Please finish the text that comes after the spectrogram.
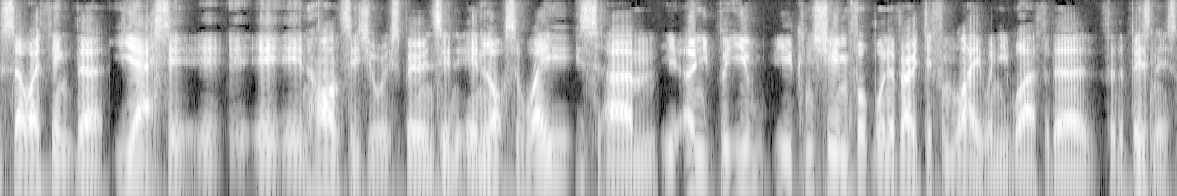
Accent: Southampton, South East England, United Kingdom; I grew up in Southampton

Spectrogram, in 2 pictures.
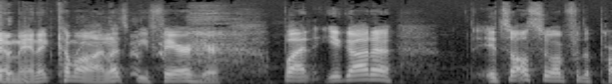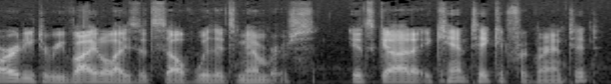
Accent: Northern Ontario, Canada; I'm from Northern Ontario.

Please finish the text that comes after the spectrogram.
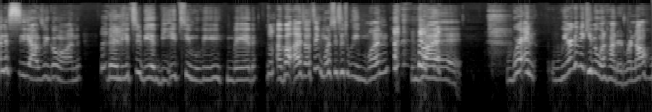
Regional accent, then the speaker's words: Toronto, Ontario, Canada; Yeah, we are from the GTA.

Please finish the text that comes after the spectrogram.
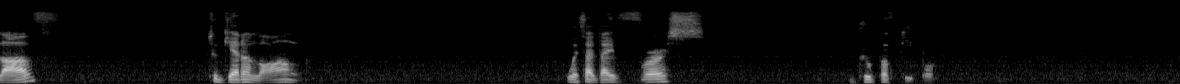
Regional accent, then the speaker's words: Kauai, Hawaii, United States; now in Oahu, United States; moving from Kauai to Oahu, I had to ensure that I did the same thing. I cannot come into Oahu with how I grew up on Kauai

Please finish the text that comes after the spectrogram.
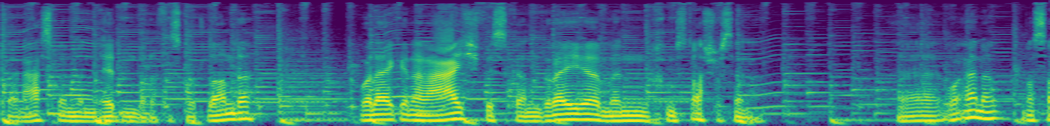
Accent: Edinburgh, Scotland, United Kingdom; moved away as an adult; now in Alexandria, Egypt; I'm originally from Edinburgh, Scotland but I live in Alexandria, Egypt

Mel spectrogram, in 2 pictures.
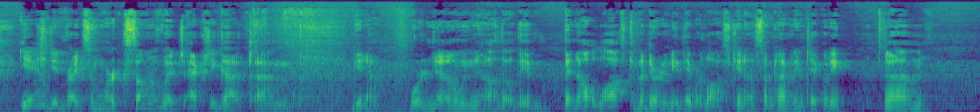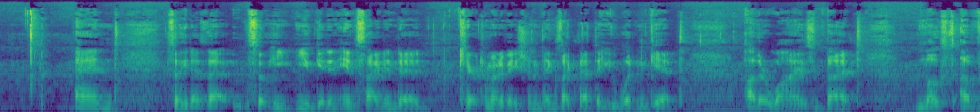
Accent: United States; I'm an American. In case you couldn't tell, an American.

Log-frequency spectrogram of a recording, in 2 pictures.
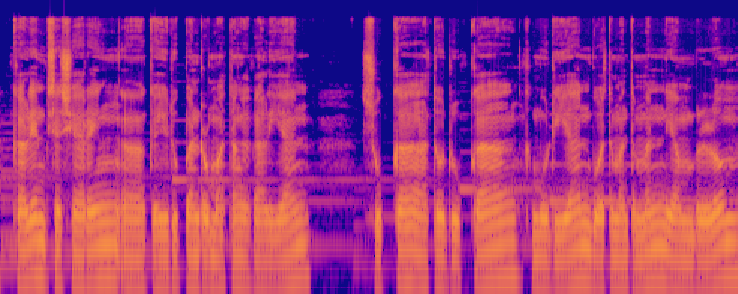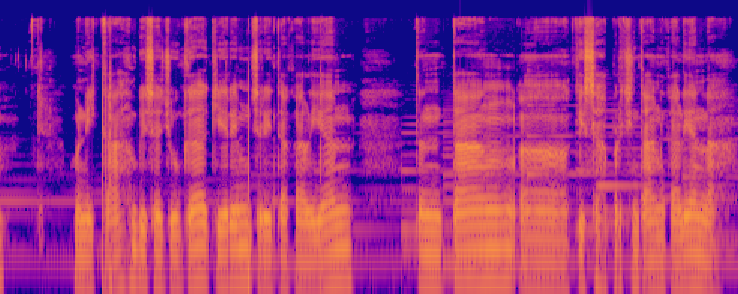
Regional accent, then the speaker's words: Bandung, West Java, Indonesia; Aku saat ini berusia 26 tahun Aku berasal dari Kota Kembang.

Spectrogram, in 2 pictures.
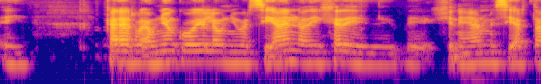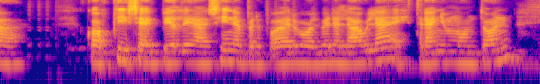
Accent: Río Cuarto, Córdoba, Argentina; also born or lived in Portugal; Nací aquí en la ciudad de Río Cuarto

